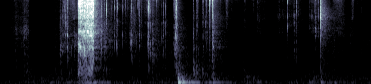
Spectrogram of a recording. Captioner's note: tape unrolling sound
